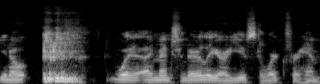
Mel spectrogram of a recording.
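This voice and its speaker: With a slight Irish accent, a man speaks in a fairly low pitch and fairly even intonation, the sound dry and close with no echo. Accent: slight Irish twang. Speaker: podcast guest, business owner. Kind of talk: casual interview chat. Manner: hesitant, many fillers.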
